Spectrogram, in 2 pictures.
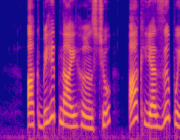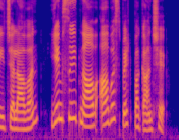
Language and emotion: Kashmiri, neutral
